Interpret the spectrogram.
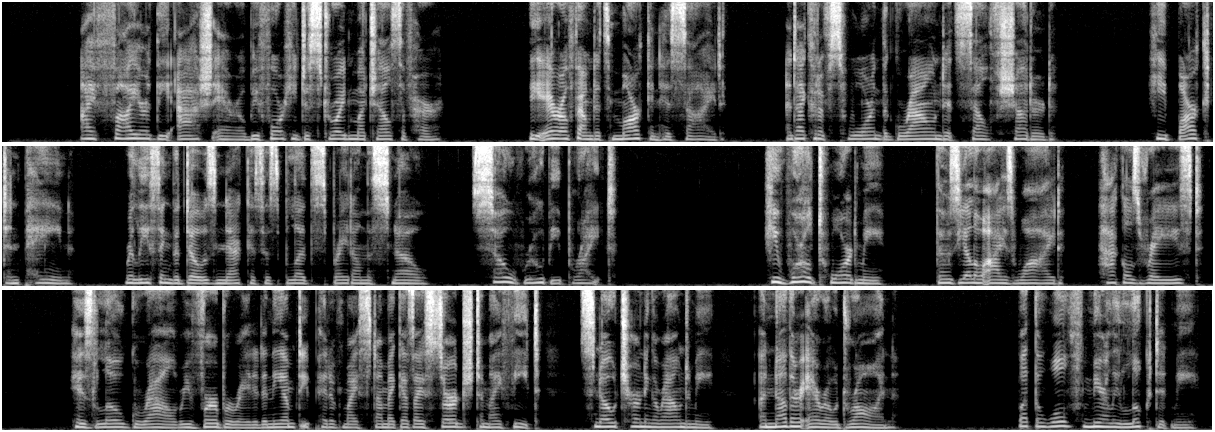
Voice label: audiobook; "A Court of Thorns and Roses" (audiobook demo) - young woman, tense moment, narrative in a fantasy setting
